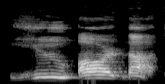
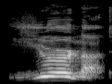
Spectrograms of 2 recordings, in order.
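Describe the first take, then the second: First: It is said as three separate syllables. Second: It is said as two syllables, contracted. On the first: "three words, three syllables" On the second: "When we contract, we want to have two syllables"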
